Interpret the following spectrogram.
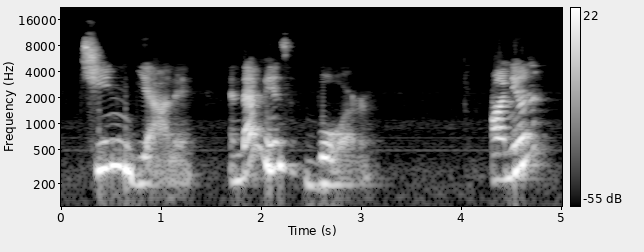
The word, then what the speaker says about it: cinghiale: Cinghiale. Here we also have the group that we have already seen, G-H-I, G. Cinghiale.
